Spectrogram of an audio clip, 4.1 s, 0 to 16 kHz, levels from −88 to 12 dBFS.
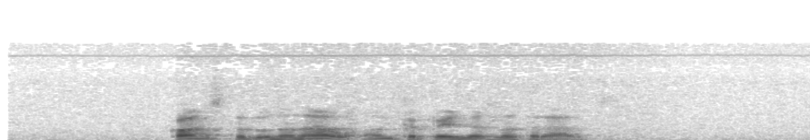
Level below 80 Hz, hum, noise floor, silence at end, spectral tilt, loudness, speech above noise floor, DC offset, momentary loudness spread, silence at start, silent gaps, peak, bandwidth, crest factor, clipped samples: -58 dBFS; none; -57 dBFS; 1.1 s; -7 dB/octave; -27 LUFS; 31 dB; under 0.1%; 8 LU; 0.85 s; none; -6 dBFS; 11.5 kHz; 24 dB; under 0.1%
